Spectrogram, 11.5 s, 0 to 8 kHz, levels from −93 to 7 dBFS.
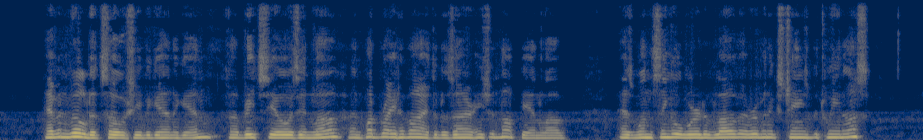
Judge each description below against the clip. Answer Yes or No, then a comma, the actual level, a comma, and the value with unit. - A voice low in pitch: No, medium, 170 Hz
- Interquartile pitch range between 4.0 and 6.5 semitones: No, narrow, 2.5 semitones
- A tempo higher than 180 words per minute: Yes, average, 190 wpm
